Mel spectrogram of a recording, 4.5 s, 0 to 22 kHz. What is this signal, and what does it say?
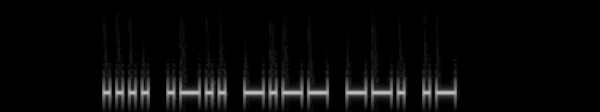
Morse code, heard as a keyed tone, about 25 wpm, 700 Hz. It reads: HLYGA
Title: Code Groups - 5 Letters - 25wpm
